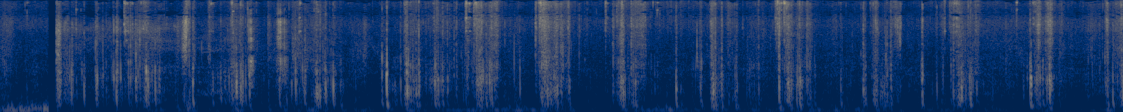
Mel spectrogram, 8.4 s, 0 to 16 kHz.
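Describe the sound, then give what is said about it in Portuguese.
Crunching footsteps in snow while hiking uphill toward Mount San Jacinto at about 3,300 metres, a continuous run of many crisp, gritty crunches in a steady walking rhythm with soft shuffling between steps. “Esse é o som da neve. Tô andando, subindo pro Monte São Jacinto.”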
